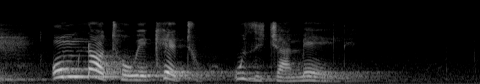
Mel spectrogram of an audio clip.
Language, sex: South Ndebele, female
